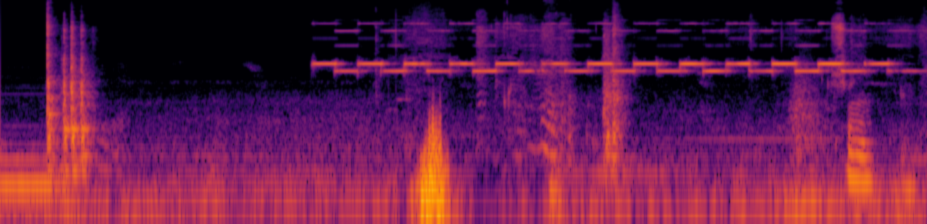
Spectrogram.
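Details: Daema washing machine with a water overflow problem, despite the owner replacing the water level sensor, inlet valve and hose and modifying the door sensor; after handling knocks, a high-pitched beep repeats about twice per second, flagging an error code.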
